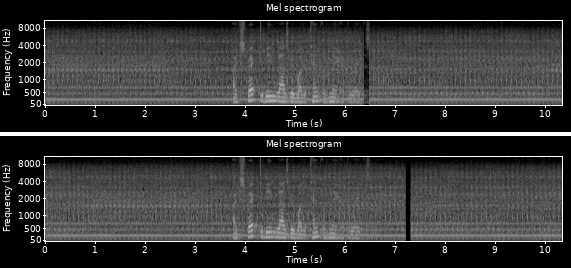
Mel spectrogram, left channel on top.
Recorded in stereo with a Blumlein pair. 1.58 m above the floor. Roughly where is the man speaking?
Ahead.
